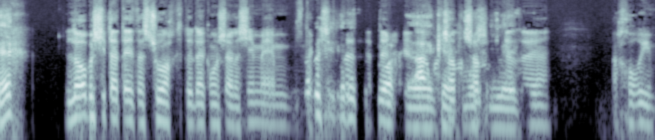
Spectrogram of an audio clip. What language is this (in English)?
Hebrew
